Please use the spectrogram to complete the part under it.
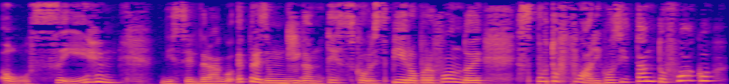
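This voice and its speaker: A woman reading a children's picture book aloud, expressive and playful. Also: on the high side, normal speed, few pauses, breathy edge. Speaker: storyteller.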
